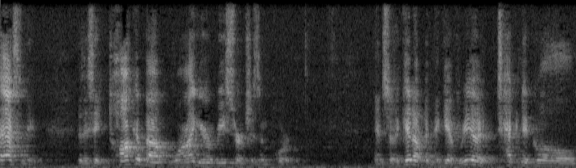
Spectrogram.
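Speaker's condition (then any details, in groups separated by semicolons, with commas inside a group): No condition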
